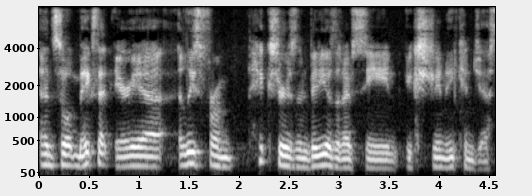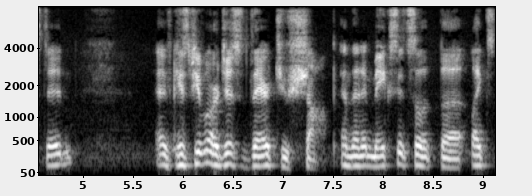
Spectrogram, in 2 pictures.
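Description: The man's pitch varies in an ordinary way while he talks fairly quickly. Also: medium pitch for a man. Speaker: podcast co-host. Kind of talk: casual chat.

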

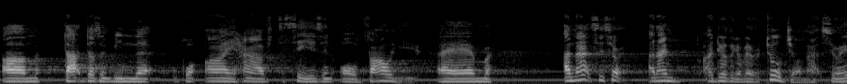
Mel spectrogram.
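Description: With a northeast Scottish accent, a man speaks at a moderate pace amid audible room echo. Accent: Scottish (north-east). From Scotland, Aberdeen. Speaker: lawyer. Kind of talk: testimony. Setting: church.

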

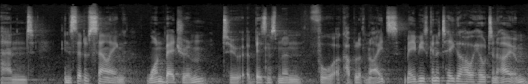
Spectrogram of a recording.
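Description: A fairly quick pace in a London accent, with ordinary pitch variation. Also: man, very deep, low pitch for a man. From London, England. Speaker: startup CEO. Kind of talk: interview.

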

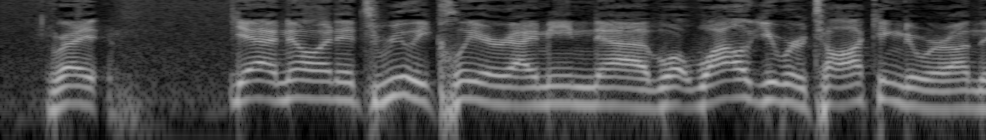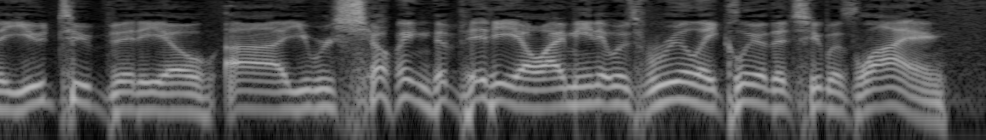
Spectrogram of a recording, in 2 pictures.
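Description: Over noticeable background noise, a man with a fairly high pitch speaks at a moderate pace, with very even loudness and ordinary pitch variation. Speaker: radio host. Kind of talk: casual talk radio show with call-ins.

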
